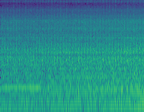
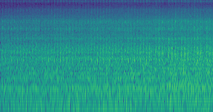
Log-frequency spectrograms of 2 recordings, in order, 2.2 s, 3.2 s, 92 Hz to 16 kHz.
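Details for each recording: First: Mitsubishi Canter Euro 4 common-rail diesel truck during scan-tool cylinder cut-out injector test: even diesel clatter at idle, steady speed with no stumble; all cylinders firing, running healthy. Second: Mitsubishi Canter Euro 4 diesel at idle during a scan-tool injector cutout test, cylinder 1 disabled: limping, uneven beat of about three pulses a second, returning to normal when re-enabled.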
